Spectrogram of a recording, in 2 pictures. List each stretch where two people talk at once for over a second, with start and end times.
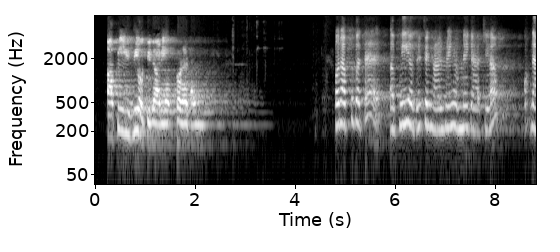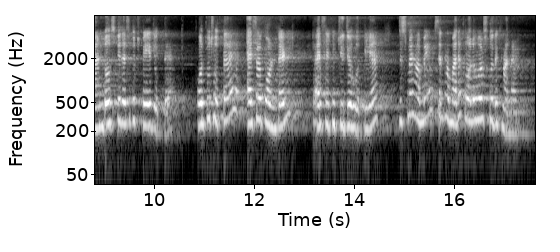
none

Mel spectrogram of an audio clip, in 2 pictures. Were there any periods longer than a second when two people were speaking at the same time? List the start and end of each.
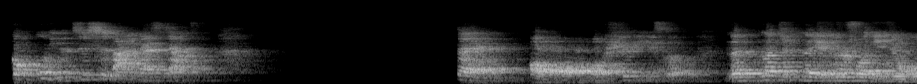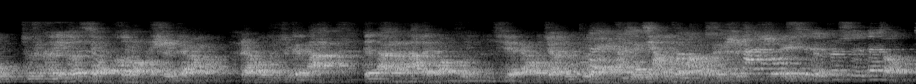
15.0-17.4

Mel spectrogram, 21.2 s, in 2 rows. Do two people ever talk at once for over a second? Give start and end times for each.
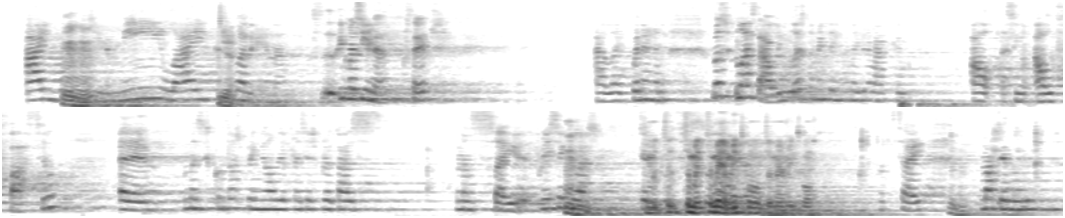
17.0-18.3

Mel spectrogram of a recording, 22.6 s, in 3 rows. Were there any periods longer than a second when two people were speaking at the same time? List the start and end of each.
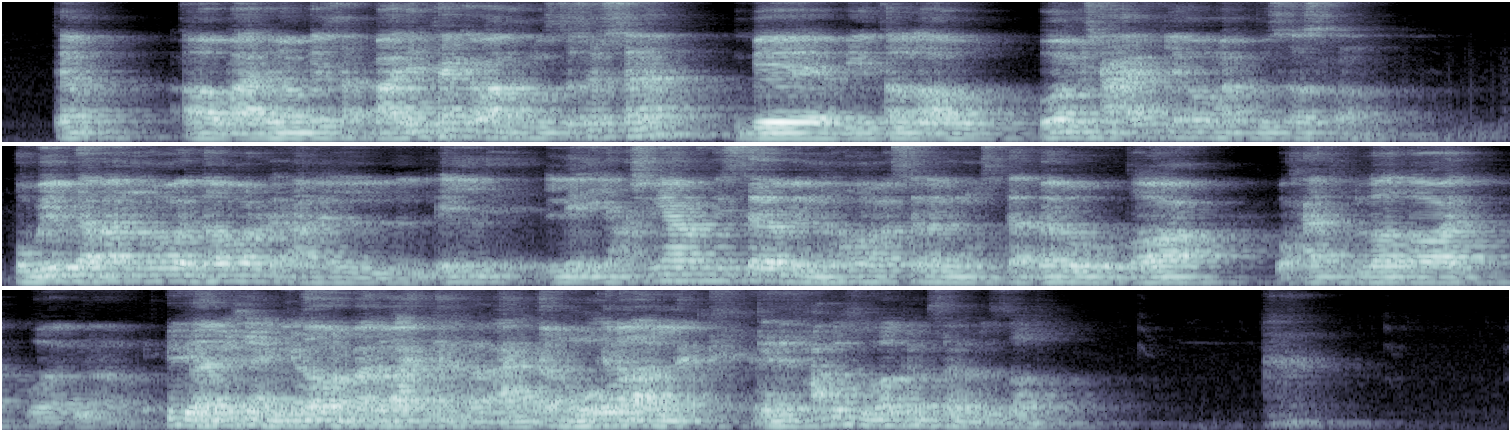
16.0-18.4

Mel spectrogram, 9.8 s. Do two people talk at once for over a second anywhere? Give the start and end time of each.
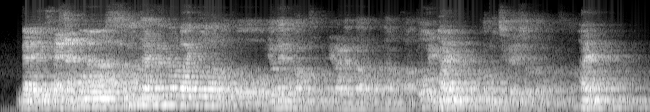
0.8-2.2

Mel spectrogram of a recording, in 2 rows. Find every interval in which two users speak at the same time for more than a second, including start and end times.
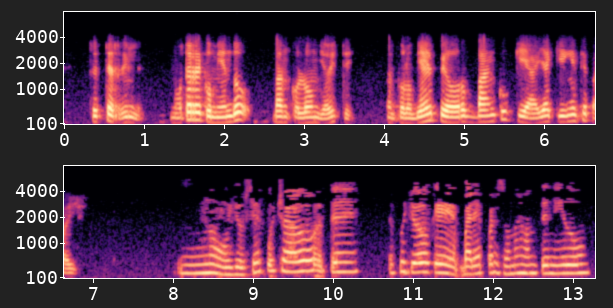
none

